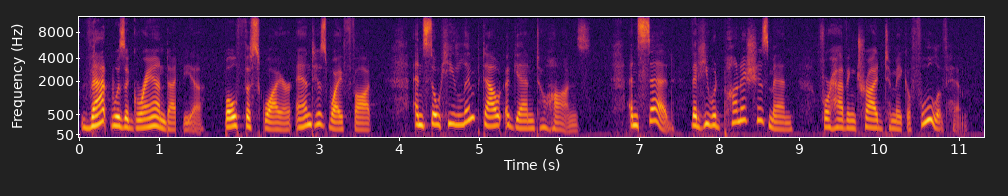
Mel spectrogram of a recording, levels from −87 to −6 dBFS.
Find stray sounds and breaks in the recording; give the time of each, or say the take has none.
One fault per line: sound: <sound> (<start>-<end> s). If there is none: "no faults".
sound: dropout (1.2-1.3 s)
